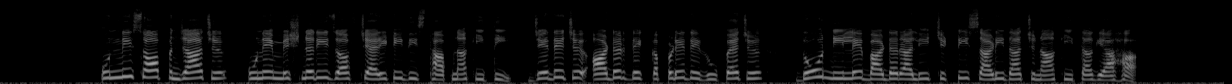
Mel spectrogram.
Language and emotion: Dogri, neutral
